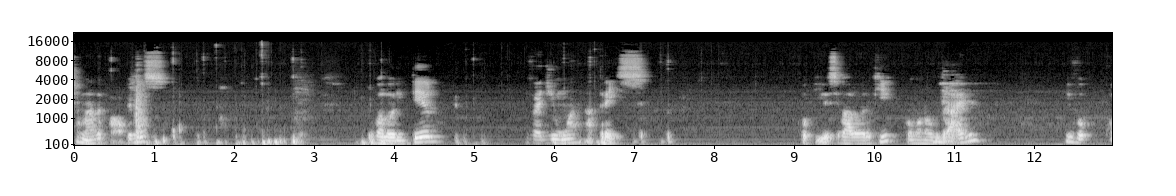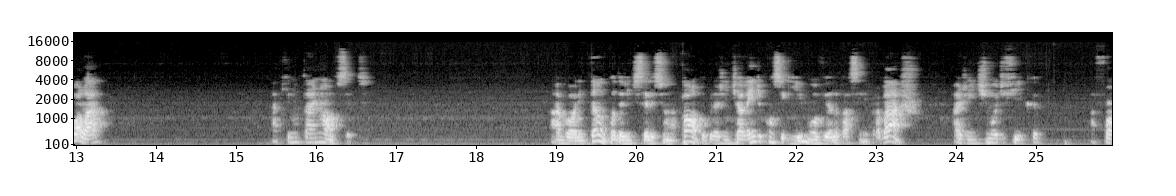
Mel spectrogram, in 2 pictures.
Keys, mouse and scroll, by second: 0.0 click, 0.9-2.5 typing, 2.7 shift+Tab, 3.5 1, 3.8 Tab, 4.7 1, 5.0 Tab, 6.0 1, 6.2 Tab, 6.5 3, 7.0 Return, 11.3 click, 13.0 click, 14.5 click, 15.9 right click, 17.4 click, 19.8 click, 20.5 g, 22.8 click, 23.7 click, 25.2 g.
